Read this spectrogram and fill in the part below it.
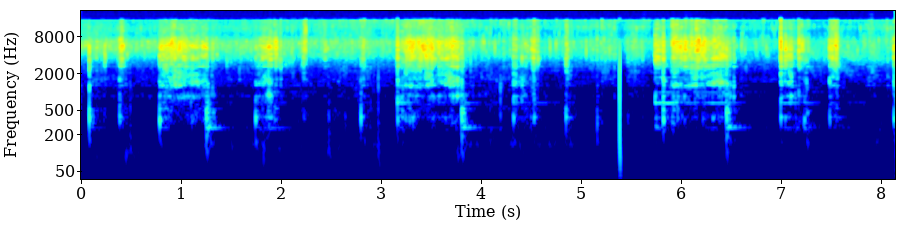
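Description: Spice masala mixture with coriander-cumin and garam masala powder stirred in a pan on a wood-fired clay stove, rhythmic close scraping strokes with spoon clinks over a faint sizzle, no voices.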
